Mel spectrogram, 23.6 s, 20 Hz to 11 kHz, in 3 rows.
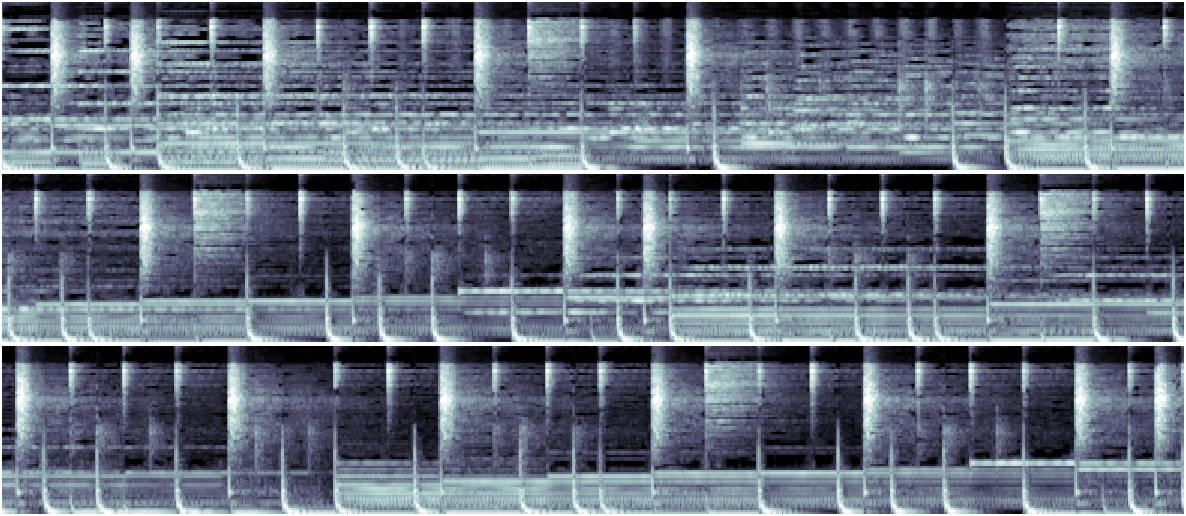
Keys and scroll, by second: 14.9 ctrl+=.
